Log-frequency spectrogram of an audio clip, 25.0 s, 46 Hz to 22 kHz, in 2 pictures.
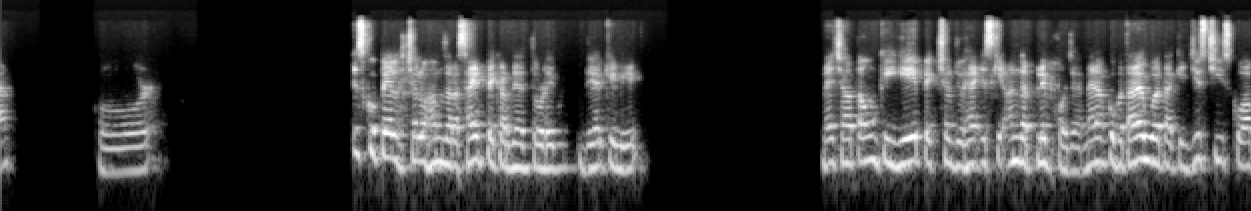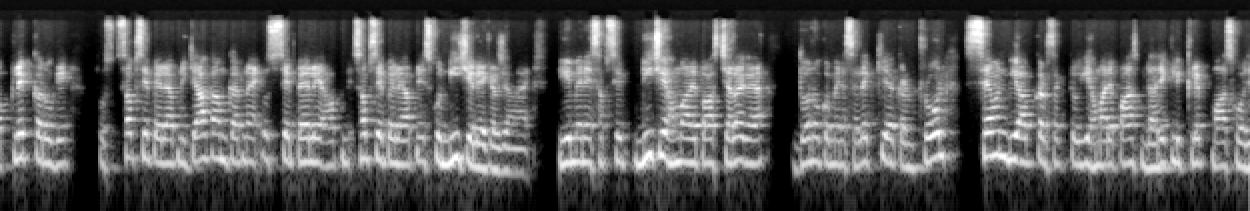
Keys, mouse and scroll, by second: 7.8 double click, 10.8-11.2 scroll down 1, 20.4 double click.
